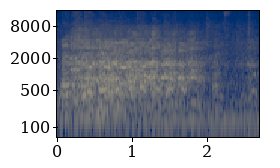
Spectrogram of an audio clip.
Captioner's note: laughter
